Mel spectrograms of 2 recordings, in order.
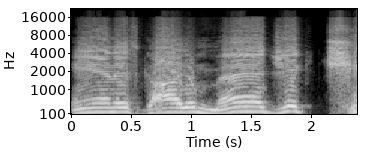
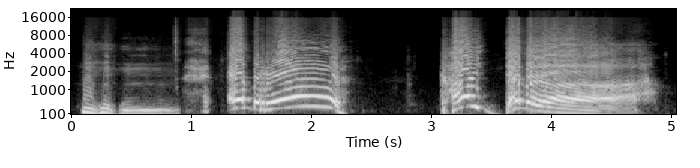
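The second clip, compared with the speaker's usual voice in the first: slow, drawn-out magic spell; wizard's incantation; much slower than usual. Acted. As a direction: stretch out the magic words grandly.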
